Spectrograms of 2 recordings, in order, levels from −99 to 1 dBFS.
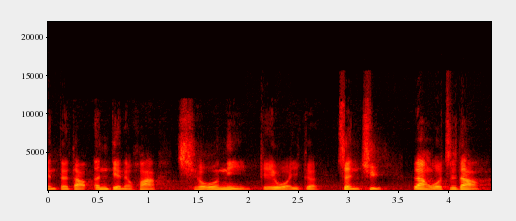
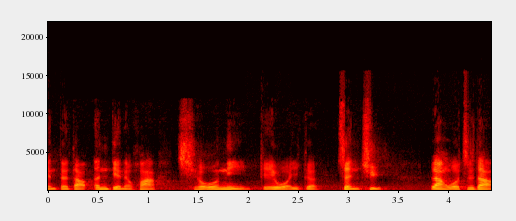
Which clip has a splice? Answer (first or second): first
